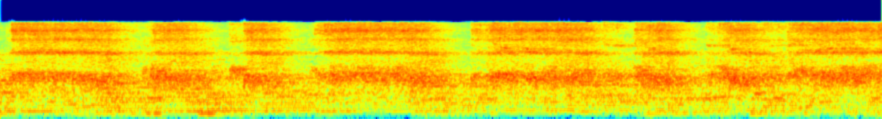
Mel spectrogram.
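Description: Street folk music played on plucked string instruments, with a steady beat of short sharp clicks.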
